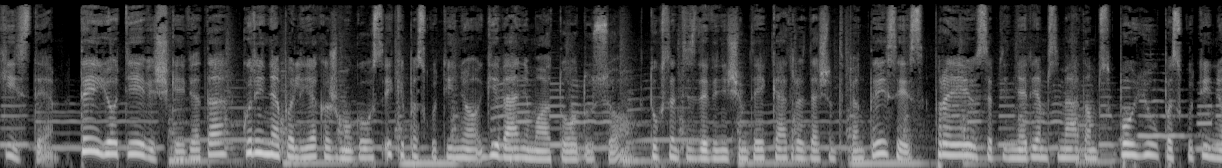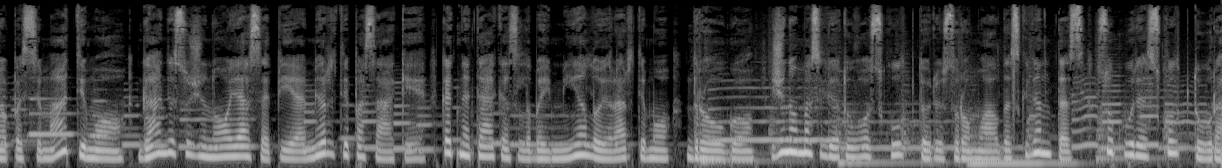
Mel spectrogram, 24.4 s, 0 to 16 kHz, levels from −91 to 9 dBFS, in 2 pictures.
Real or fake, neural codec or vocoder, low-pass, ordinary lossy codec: real; none; 14.4 kHz; MP3, 64 kbps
